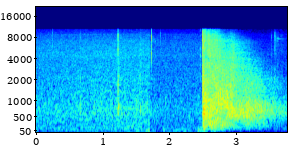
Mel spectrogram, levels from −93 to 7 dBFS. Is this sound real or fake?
real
